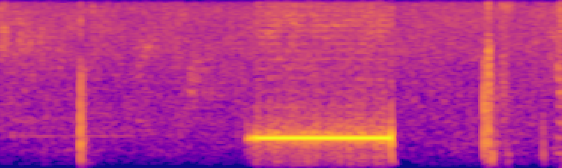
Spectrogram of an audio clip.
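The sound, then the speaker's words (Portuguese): A telephone busy signal sounds as one steady beep lasting about a second. A few faint clicks come before and after it on an otherwise quiet line. “Não estou tocando, não estou tocando. Agora estou. O número está ocupado.”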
